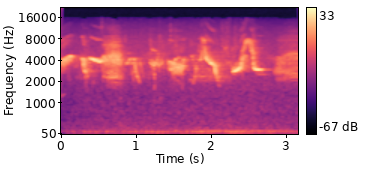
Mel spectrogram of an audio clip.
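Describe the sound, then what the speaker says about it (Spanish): A long-tailed meadowlark (loica) sings a series of clear, sliding whistled notes, loud and fairly near, over a low, steady background rumble. "La loica es una de las aves muy comunes de nuestro territorio"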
